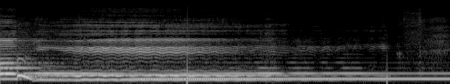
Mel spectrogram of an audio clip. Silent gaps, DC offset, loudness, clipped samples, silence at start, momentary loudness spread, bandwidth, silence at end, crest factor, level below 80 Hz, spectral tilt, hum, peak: none; under 0.1%; -23 LUFS; under 0.1%; 0 s; 6 LU; 15 kHz; 0 s; 16 dB; -60 dBFS; -5 dB/octave; none; -6 dBFS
